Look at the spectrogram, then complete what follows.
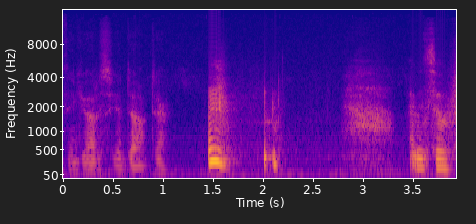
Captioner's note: terkekeh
